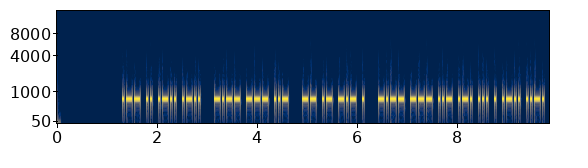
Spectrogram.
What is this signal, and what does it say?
Morse code, heard as a keyed tone, about 30 wpm, 700 Hz. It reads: WILL YOU MAKE YOURSELF
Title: Sentences from Top 1000 Words - Review Part 3 - 30wpm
